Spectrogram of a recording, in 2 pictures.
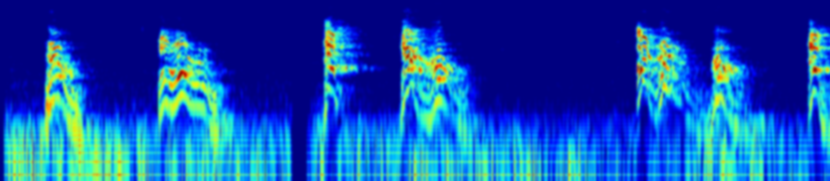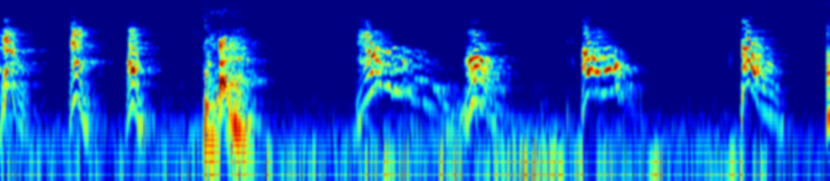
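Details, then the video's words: Siberian husky chattering in summer at Nantianhu resort: a dozen short, harmonic, yelping calls that fall in pitch, delivered in uneven bursts about one to two seconds apart over quiet background hum. "Are huskies all chattering?"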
